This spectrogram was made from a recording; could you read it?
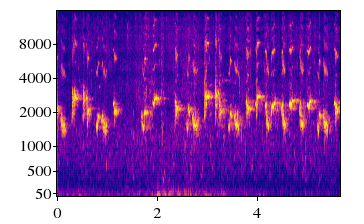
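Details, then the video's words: Yellow-vented bulbul chatter in a training recording meant to bring birds into full song, for morning or night use: lively overlapping bursts of short whistled, slurred notes, rising and falling, tumbling about once a second, several voices seeming to overlap. "MASTERAN BURUNG TRUCUKAN GACOR"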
